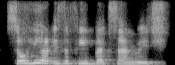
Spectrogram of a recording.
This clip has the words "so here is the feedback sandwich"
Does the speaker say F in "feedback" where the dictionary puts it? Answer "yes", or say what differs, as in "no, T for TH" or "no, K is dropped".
yes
